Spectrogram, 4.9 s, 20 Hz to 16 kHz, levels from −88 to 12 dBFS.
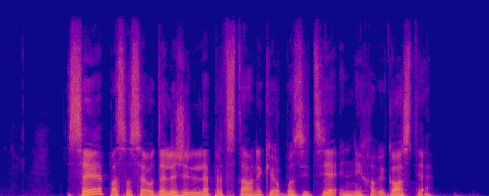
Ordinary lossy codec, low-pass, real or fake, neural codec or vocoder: AAC, 64 kbps; 14.4 kHz; fake; vocoder, 48 kHz, 128 mel bands, Vocos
